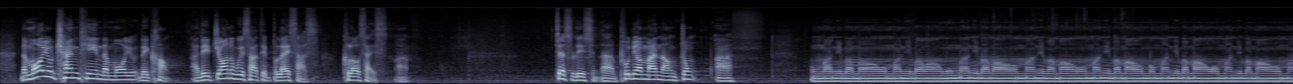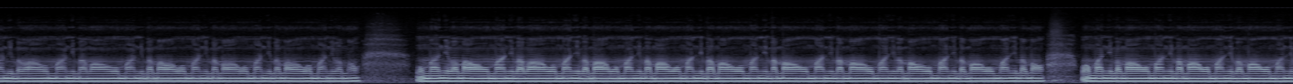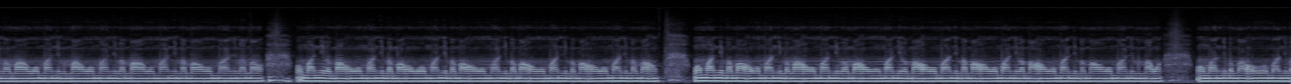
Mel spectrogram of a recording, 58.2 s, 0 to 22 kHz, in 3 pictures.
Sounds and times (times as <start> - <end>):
Speech: 0.3 - 6.2, 8.3 - 11.1.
